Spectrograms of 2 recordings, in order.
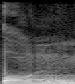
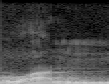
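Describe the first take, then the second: First: The word sounds like 'own'. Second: The word sounds like 'one'. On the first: The speaker calls it wrong. "ওন না" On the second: The speaker calls it right. "এটার উচ্চারণের বেলায় আমরা একটু ওয়ান the match, ঠিক আছে"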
